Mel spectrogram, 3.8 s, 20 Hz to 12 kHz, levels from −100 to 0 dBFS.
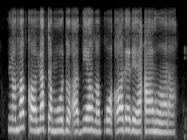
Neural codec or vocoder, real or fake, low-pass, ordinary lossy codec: codec, 24 kHz, 0.9 kbps, WavTokenizer, medium music audio release; fake; none; none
